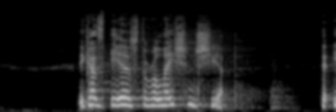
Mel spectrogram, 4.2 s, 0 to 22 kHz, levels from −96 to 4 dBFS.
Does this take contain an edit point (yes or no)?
yes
